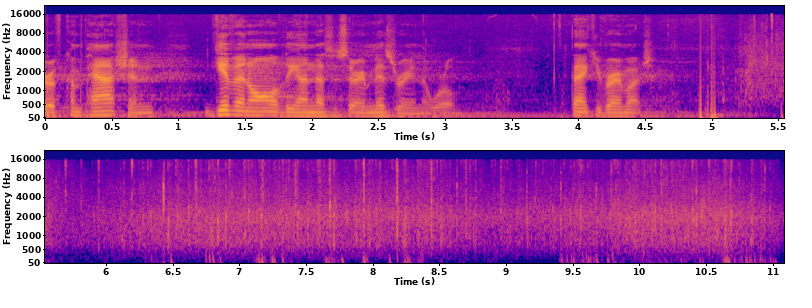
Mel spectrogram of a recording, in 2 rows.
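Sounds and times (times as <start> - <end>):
audience applauding: 5.2 - 11.0.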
